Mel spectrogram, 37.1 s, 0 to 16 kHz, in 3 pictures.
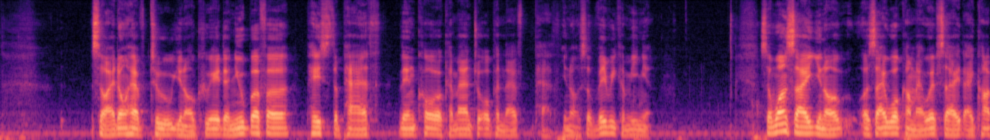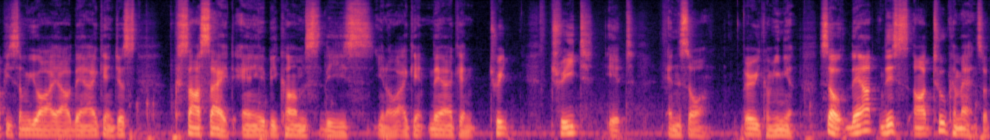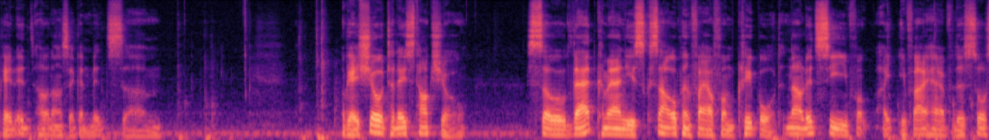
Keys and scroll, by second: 2.3 w, 7.9 g, 15.6 g, 16.4 r, 17.1 c, 22.4 f, 25.1-27.3 typing, 28.6 ctrl+r.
